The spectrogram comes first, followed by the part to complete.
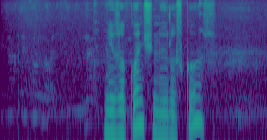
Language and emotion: Russian, sad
